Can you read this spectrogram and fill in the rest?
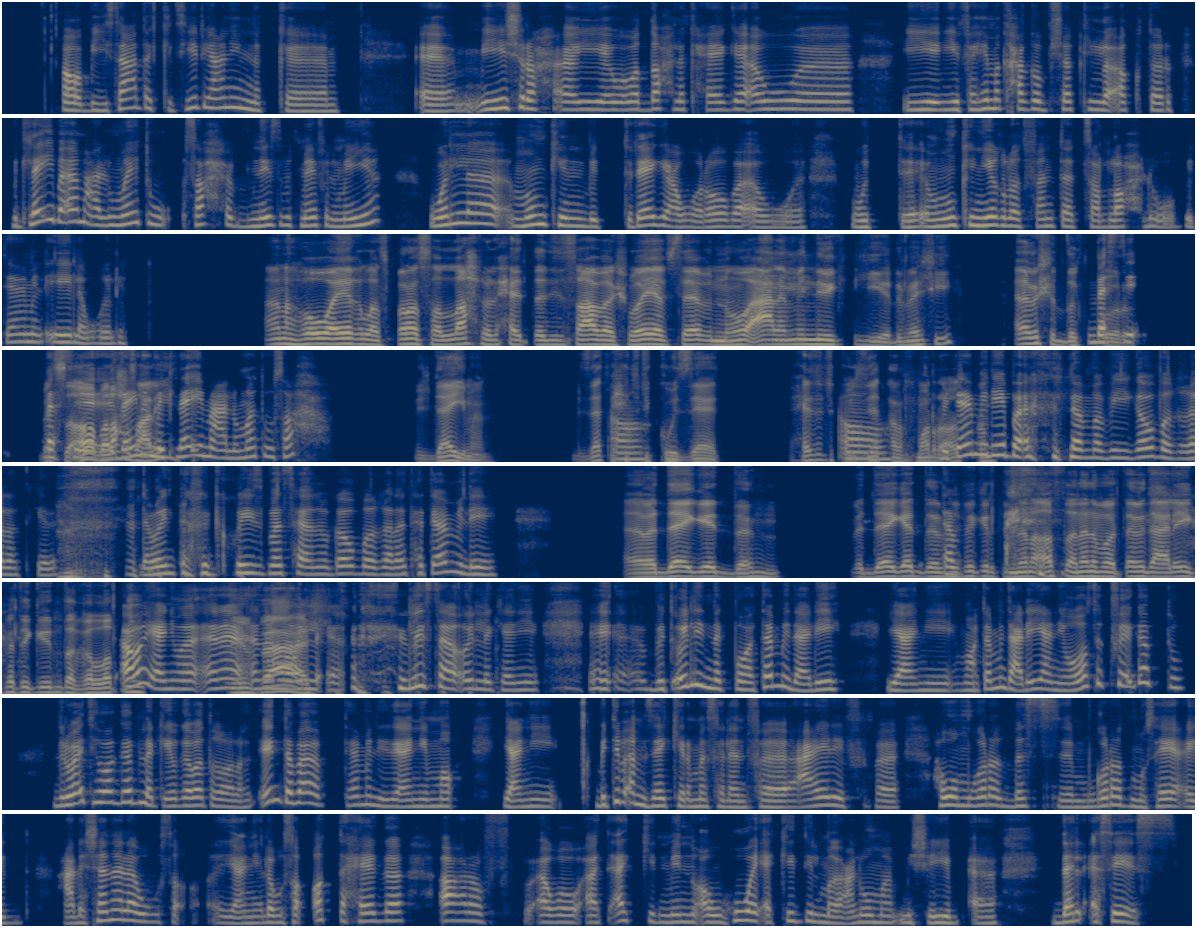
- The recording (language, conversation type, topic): Arabic, podcast, إزاي التكنولوجيا غيّرت روتينك اليومي؟
- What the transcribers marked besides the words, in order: other background noise; laughing while speaking: "ماشي؟"; in English: "الكويزات"; in English: "الكويزات"; laughing while speaking: "بقى"; laugh; in English: "كويز"; chuckle; chuckle; laugh; tsk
